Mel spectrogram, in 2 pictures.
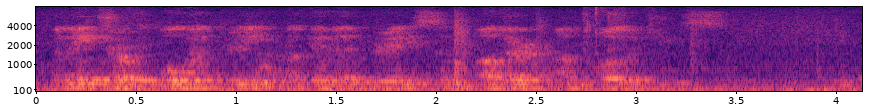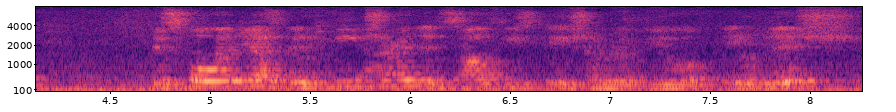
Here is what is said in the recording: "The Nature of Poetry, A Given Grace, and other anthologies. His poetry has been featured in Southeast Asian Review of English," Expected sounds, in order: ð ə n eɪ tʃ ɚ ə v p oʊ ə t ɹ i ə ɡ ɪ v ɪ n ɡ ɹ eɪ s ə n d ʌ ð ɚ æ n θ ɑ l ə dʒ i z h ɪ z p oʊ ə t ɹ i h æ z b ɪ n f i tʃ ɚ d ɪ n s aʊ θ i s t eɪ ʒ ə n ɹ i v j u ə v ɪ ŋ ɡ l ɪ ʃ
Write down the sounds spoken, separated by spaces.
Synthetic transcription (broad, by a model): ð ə n eɪ tʃ ɚ ə v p oʊ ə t ɹ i ə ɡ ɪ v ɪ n ɹ eɪ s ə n ʌ ð ɚ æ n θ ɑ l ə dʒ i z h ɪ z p oʊ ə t ɹ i h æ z b ɪ n f i tʃ ɚ d ɪ n s aʊ θ i s t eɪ ʃ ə n ɹ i v j u ə v ɪ ŋ ɡ l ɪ ʃ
